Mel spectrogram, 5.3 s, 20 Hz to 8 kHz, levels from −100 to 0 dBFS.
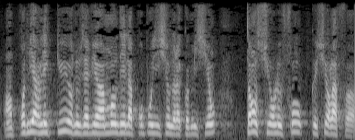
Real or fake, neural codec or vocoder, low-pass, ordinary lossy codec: real; none; 7.2 kHz; none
